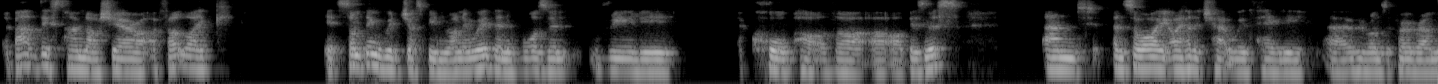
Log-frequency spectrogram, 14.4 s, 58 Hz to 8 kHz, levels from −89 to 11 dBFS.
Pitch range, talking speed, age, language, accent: 120-140 Hz, 170 wpm, 20-39, English, British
